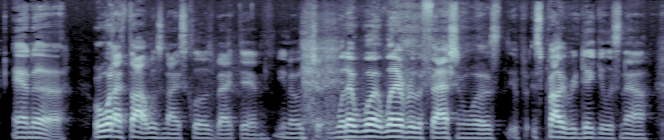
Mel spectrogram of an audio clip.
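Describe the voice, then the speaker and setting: A man with an American accent speaks at a fairly quick pace in a plain, everyday voice. His medium pitch holds fairly even intonation on a very clean recording with a silent background. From Northern California (Vallejo). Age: 30s. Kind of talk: casual interview chat.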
